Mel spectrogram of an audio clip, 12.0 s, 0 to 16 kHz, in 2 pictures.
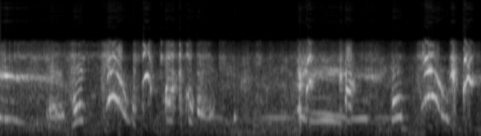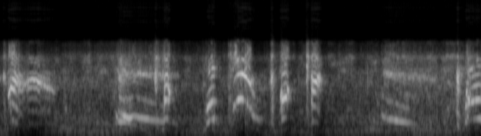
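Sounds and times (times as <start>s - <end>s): baby giggling: 0.6s - 2.8s, 3.8s - 6.8s.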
